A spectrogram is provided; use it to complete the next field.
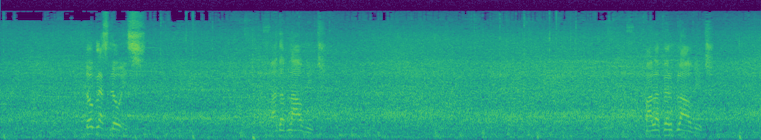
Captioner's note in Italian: Applauso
